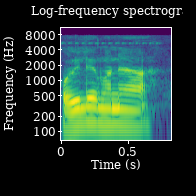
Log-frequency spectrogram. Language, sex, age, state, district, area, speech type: Assamese, male, 45-60, Assam, Sivasagar, rural, spontaneous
